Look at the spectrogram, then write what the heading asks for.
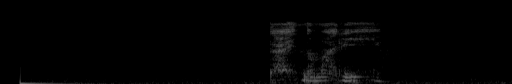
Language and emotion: Russian, neutral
